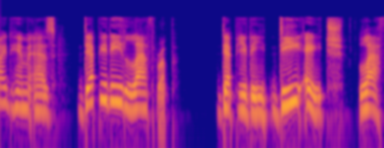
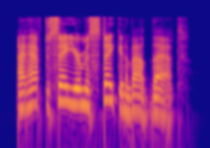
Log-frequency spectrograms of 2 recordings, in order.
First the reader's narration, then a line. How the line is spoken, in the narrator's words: Deputy Lathrop returned, with a trace of an East Texas drawl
